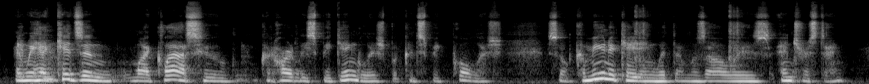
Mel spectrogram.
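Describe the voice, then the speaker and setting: The speaker has an American accent and ordinary pitch variation. The pace is moderate. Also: man, high pitch for a man. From Western Massachusetts. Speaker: interviewee telling life story. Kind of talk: life story interview. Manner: halting, many fillers.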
